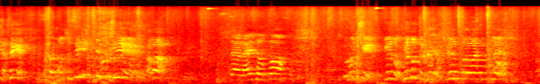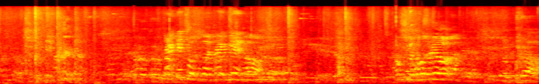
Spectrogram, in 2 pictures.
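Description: Boxing gloves thud against each other in quick punches.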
